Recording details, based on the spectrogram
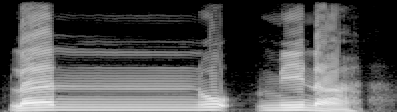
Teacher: Huruf hamzah wajib dia dibaca dengan jahar dan syiddah.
